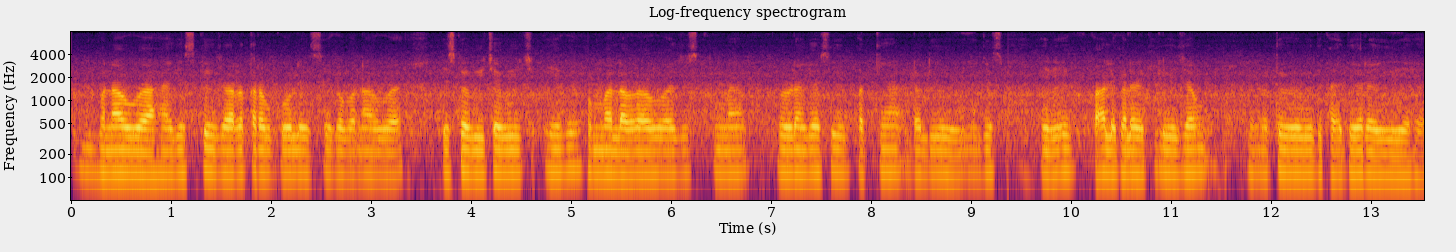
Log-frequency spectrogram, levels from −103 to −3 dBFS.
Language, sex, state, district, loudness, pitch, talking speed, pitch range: Hindi, male, Bihar, Sitamarhi, -20 LUFS, 115 Hz, 105 wpm, 110-115 Hz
